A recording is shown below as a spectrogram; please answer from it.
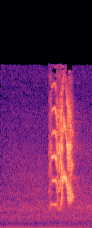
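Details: Pet bird letting out one high, scratchy chirp over a steady low electrical hum, with the start of another at the very end.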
